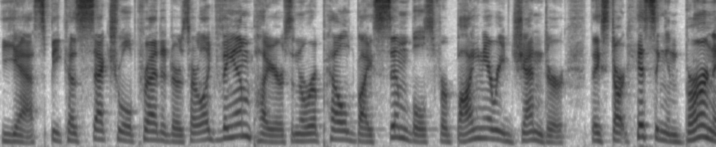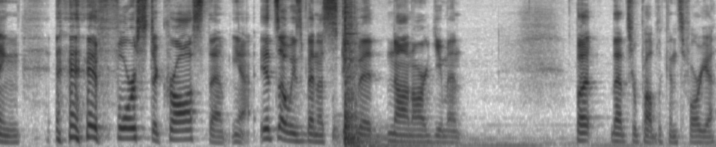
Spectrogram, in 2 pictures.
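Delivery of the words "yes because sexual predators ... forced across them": plain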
